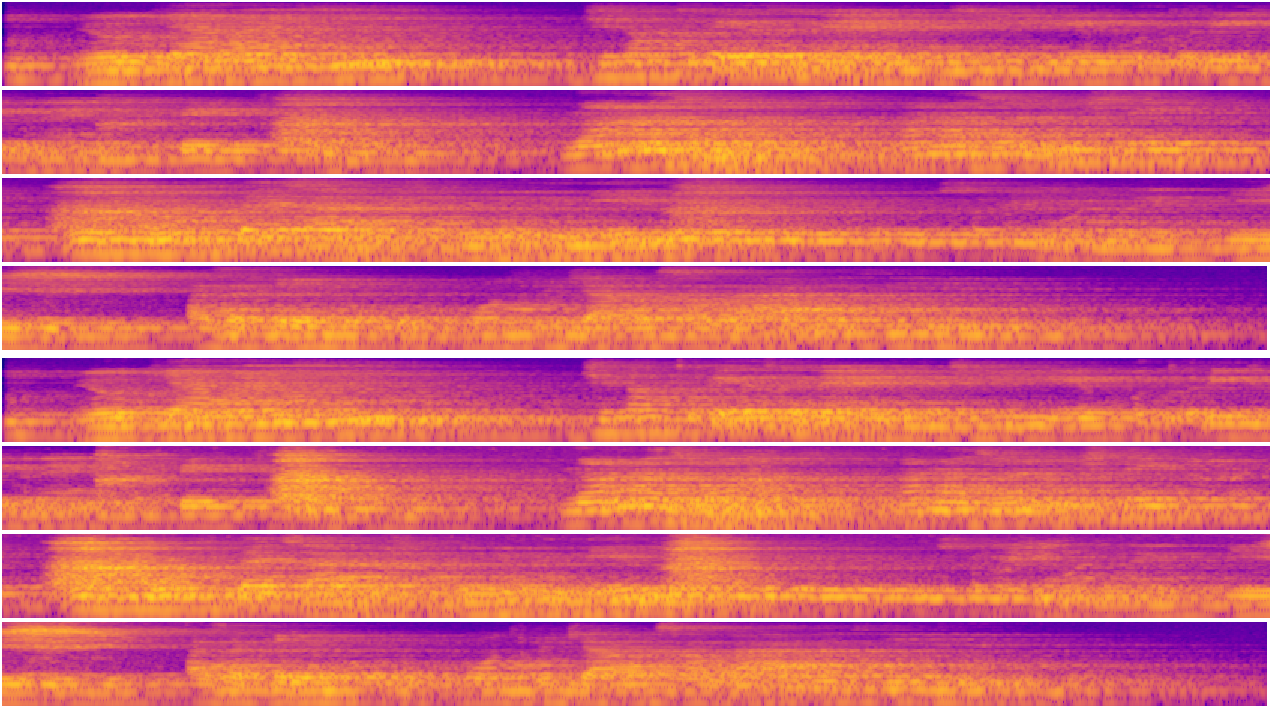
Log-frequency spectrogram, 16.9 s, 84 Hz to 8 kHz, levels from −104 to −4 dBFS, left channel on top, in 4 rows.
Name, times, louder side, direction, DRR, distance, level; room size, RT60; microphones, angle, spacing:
voice 1, 0.2-1.3 1.9-5.0 5.2-5.4 6.1-8.2 8.6-12.8 13.3-16.0, equal, 40° right, -8 dB, 1.4 m, -25 dB
Breathing, 4.5-4.8 5.1-5.6 6.7-6.9 7.6-7.8 8.2-9.2 9.7-9.9 10.7-11.1 11.8-12.0 12.7-13.1, right 10 dB, 65° right, 0.3 m, -25 dB
9.3 x 4.5 x 7.1 m, 2.6 s
head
